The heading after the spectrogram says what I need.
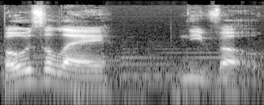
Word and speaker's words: Beaujolais Nouveau: Beaujolais Nouveau now.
